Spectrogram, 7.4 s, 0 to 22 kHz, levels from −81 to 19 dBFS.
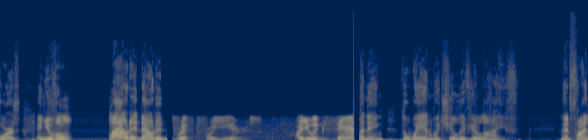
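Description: It's a speech recording with two clear problems. From 0.81 to 1.38 s there's a call audio freeze: the sound stalls and the receiver stretches the last bit into a fading buzz for roughly half a second instead of going silent. Afterward the speech picks up right where it left off, so nothing's lost, but everything after it now runs about 550 ms late. That's likely packets getting held up in transit until the jitter buffer ran dry. Then from 2.08 to 4.50 s the input switches to a poorer device. It opens with a short 80 ms dropout, after which the sound goes dull and narrow with nothing above 3.8 kHz, drops a few dB in level, and picks up a faint new noise floor well below the speech. Around 4.50 s it clears back up. The likely cause is the system jumping to a lower-quality mic or a headset's call profile partway through the recording.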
